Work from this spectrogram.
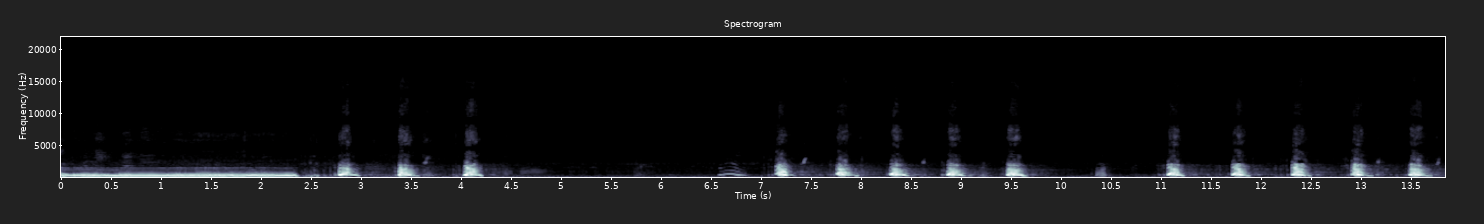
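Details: A big female Boerboel, excited that her mum is behind them, gives high, sharp yelping barks: a burst of three, a pause, then a long run of about eleven evenly spaced yelps, roughly two per second, after brief music at the start.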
